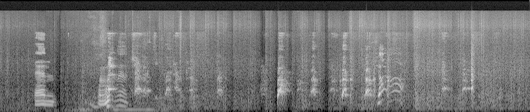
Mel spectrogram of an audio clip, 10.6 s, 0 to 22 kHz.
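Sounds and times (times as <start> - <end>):
speech: 0.7 - 1.2, 2.0 - 4.6
voice sounds: 1.4 - 4.0
dog barking: 1.9 - 4.6, 5.2 - 7.7, 8.8 - 9.6.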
